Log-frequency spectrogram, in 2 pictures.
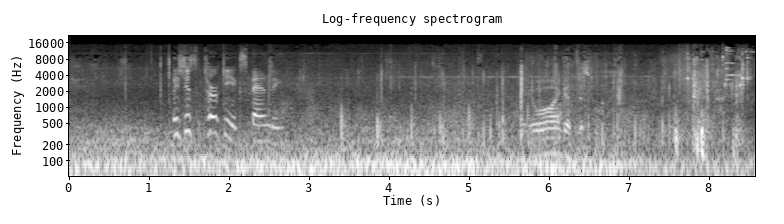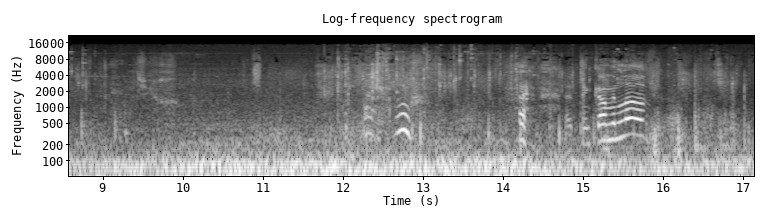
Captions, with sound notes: It's just turkey expanding. Yeah, well, I got this one. [WHISPERING] There you go. [SIGHS] [CHUCKLES] I think I'm in love.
